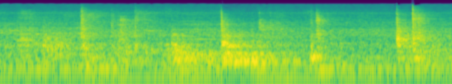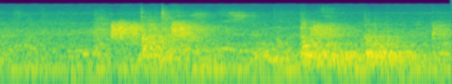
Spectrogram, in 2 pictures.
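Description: Pool balls clicking against each other and knocking into the cushions after a straight pool shot: several sharp clicks and knocks, most of them in the first three seconds. Voices murmur in the background over a steady low hum.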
